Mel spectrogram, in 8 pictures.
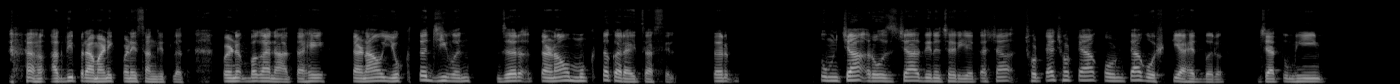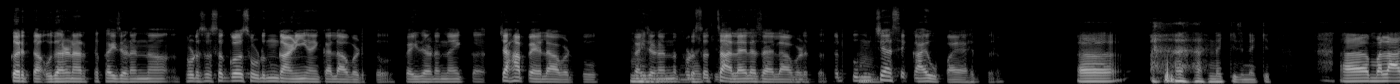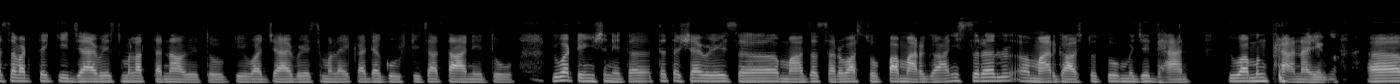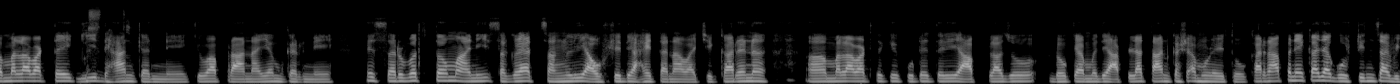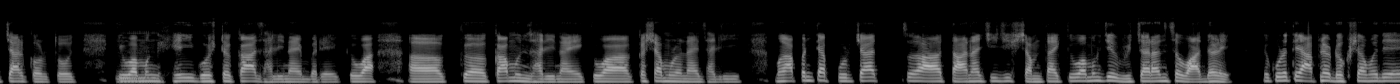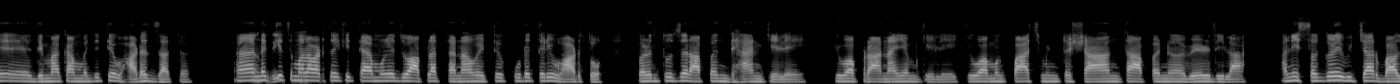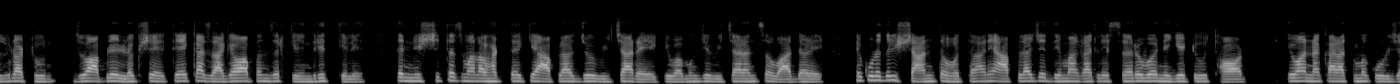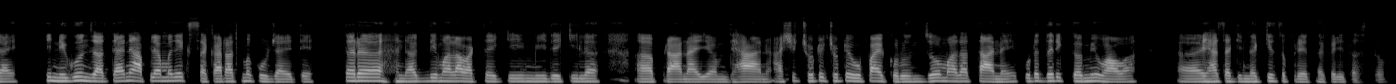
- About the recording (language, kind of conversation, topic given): Marathi, podcast, तणाव ताब्यात ठेवण्यासाठी तुमची रोजची पद्धत काय आहे?
- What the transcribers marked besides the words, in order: chuckle; other noise; chuckle; "प्राणायाम" said as "फानायम"; "करतो" said as "करतोत"; tapping; "डोक्यामध्ये" said as "डोक्शामध्ये"; other background noise; laughing while speaking: "वाटतं"; in English: "थॉट"; chuckle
